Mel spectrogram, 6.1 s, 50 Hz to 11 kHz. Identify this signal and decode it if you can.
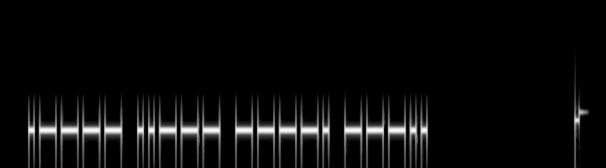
Morse code, heard as a keyed tone, about 22 wpm, 700 Hz. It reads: 1298
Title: Numbers - 4-Digit 22wpm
